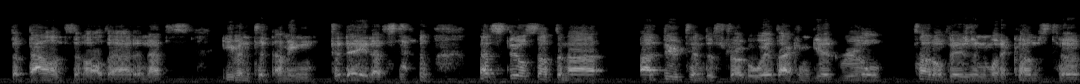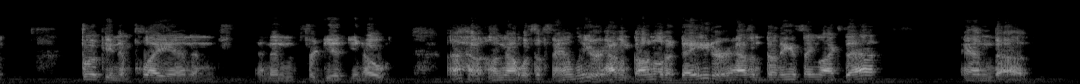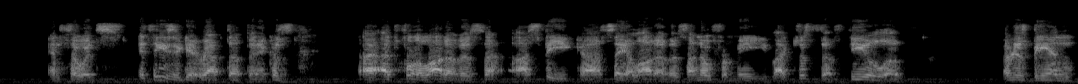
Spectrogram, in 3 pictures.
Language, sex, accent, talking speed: English, male, American, 190 wpm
